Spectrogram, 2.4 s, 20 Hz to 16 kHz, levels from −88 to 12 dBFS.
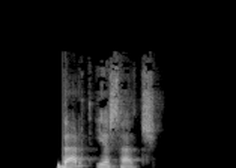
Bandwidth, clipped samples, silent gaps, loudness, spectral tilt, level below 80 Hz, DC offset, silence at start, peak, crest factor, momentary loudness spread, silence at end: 11.5 kHz; under 0.1%; none; -20 LUFS; -3.5 dB/octave; -62 dBFS; under 0.1%; 0.55 s; 0 dBFS; 22 dB; 12 LU; 0.8 s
